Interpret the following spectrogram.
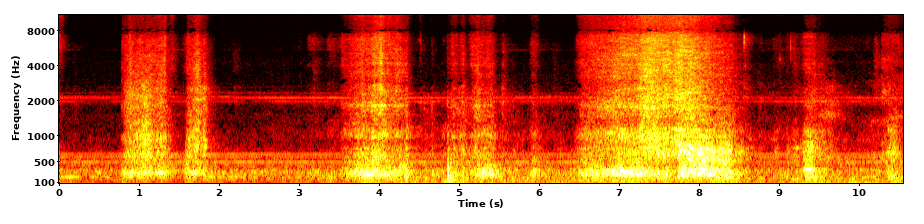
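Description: Cardboard model-car box being handled and opened, and the acrylic display case taken out, giving rubbing and scraping noises. There are two short rustles in the first two seconds, another about four seconds in, and a longer scrape from about six and a half to eight and a half seconds.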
